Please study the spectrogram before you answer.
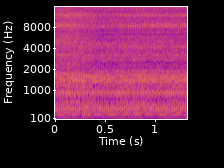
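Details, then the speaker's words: Solar pond aerator air pump after replacing pumps whose motor brushes had failed: smooth, even humming buzz with steady pitch and no rattle or rubbing. Normal running. "that sounds better it was in fact bad brushes on the motor so a quick change out and we should be good to go for a couple more years"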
